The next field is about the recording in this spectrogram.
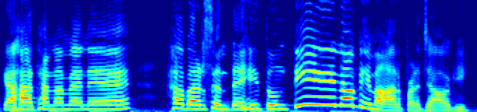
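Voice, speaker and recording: A woman voicing a sharp-tongued older mother-in-law in a cartoon story, scolding and exasperated. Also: high-pitched, big pitch swings, slow, no echo, faint music behind, full character voice.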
